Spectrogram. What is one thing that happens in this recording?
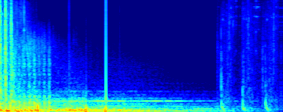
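A loud explosion booms and slowly rumbles away.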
